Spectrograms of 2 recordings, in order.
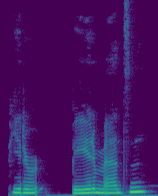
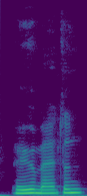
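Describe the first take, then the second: First: Said in the usual way. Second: Put-on Danish accent. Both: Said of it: "Nailing the Danish accent".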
